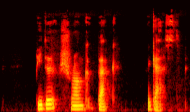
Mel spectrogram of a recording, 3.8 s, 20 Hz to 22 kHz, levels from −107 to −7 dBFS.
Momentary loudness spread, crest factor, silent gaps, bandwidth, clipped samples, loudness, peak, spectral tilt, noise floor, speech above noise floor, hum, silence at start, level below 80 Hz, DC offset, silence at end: 12 LU; 24 dB; none; 14 kHz; under 0.1%; -37 LUFS; -14 dBFS; -5.5 dB/octave; -89 dBFS; 53 dB; none; 0.75 s; -70 dBFS; under 0.1%; 0.3 s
